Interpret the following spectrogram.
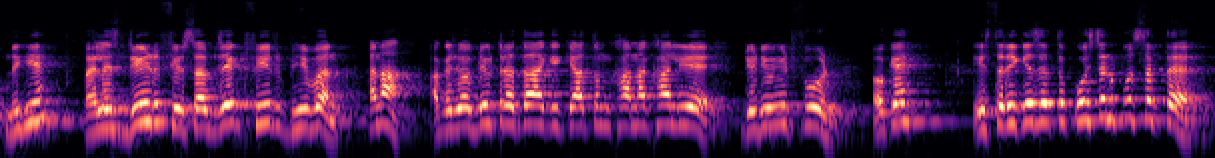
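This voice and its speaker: High-voiced Indian man teaching grammar. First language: Hindi. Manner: explains step by step with frequent "है ना" checks. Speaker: English teacher. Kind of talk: spoken grammar lesson. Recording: echoey, dull lo-fi room recording.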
